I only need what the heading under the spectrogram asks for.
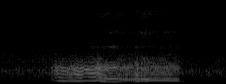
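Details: Sleeping Shih Tzu Ponzu gives one drawn-out, rasping snore of just over a second, a low buzzing tone with layered overtones that starts and stops abruptly against a quiet indoor background.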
